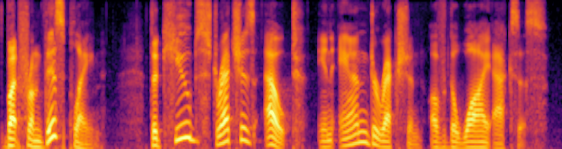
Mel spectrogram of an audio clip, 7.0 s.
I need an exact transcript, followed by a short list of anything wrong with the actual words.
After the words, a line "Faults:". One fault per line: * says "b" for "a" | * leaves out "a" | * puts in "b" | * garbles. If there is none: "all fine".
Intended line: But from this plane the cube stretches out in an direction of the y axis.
But from this plane the cube stretches out in an direction of the y axis.
Faults:
all fine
